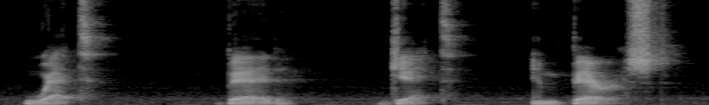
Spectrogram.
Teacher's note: Words with an E in them get a slight extension, as if you're adding an ah just after the E, very subtly.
